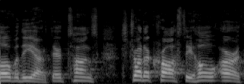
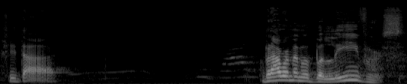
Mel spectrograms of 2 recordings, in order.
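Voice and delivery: normal talking voice

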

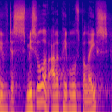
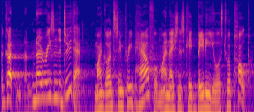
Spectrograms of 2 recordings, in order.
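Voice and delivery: scornful nations; 7 semitones higher than usual. Retold or imitated. The nations mocking Israel's God, scornful disbelief. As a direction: sneer at the puny God. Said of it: "They turn around and go".

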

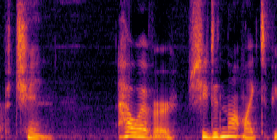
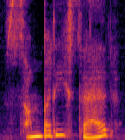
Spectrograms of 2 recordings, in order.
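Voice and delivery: whispering; 7 semitones higher than usual. A narrator's reading. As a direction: whisper it secretly. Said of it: "Alice whispered".

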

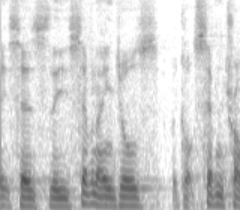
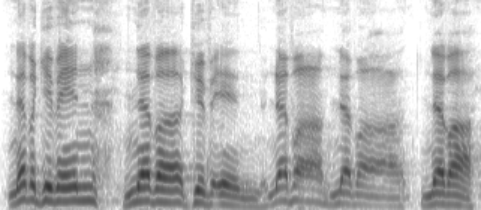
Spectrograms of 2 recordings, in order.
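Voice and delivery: louder, rousing wartime oratory; a hint of Churchill; 7 dB louder, slower than usual. Preacher quoting Churchill with a rousing, louder voice. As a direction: declaim it like a wartime leader. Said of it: "That's Winston Churchill".

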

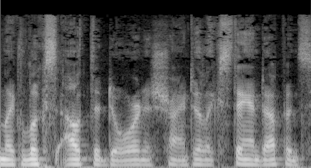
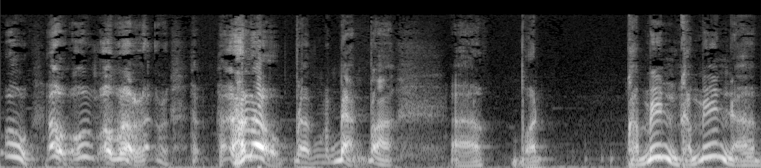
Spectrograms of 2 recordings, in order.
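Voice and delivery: nervous barkeep; 7 semitones higher, 8 dB louder than usual. Acted. GM voices nervous barkeep Barry.

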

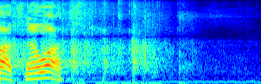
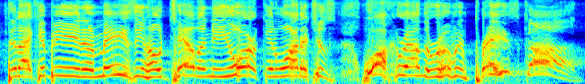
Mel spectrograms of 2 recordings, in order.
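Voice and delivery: full-force preaching; 4 semitones higher than usual. Acted. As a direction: build the congregation up, full voice.

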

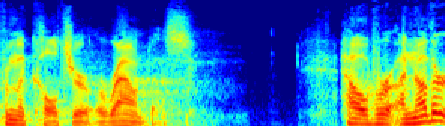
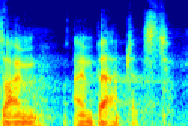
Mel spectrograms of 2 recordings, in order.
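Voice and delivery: softer, stammering reply; timid young man; 5 semitones lower, 8 dB quieter than usual. Acted. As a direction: mumble it hesitantly. Joke: timid young man answers.

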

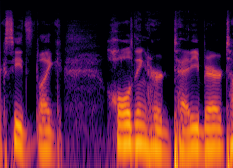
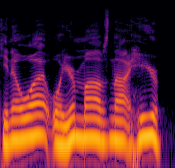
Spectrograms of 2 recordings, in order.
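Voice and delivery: mock nasty dad, pitched up; nasty retort; 5 semitones higher than usual. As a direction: throw it back meanly, imitating an angry father. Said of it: "he's all nasty to her".

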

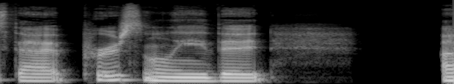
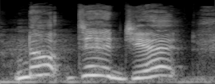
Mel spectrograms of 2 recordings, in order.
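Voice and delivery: high, squeaky protesting voice; not-dead man; 12 semitones higher than usual. Retold or imitated. Body on shoulder objecting to the cart, high protest. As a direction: protest from over his shoulder, pitched way up. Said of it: "the person over his shoulder is like".

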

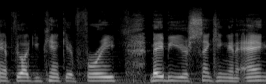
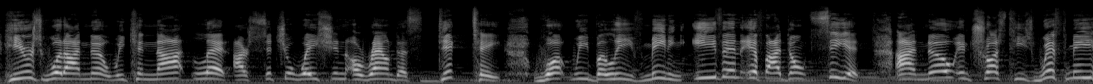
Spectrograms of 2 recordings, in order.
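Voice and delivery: higher, building preacher's voice; impassioned preaching; 8 semitones higher than usual. Real, not acted. Preacher urging people to keep asking God, impassioned. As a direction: preach it with mounting conviction.

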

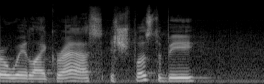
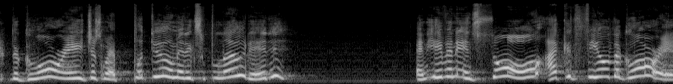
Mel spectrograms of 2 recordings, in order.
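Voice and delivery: excited; 8 semitones higher, 3 dB louder than usual. Retold or imitated. Curry's big finals win.

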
